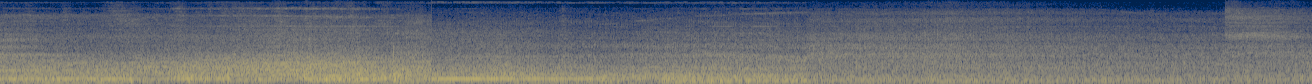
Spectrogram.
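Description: Passenger train noise: a steady rumble with a low hum, swelling to its loudest about three to four seconds in and then easing off, the sound changing abruptly about four, eight and twelve seconds in.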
